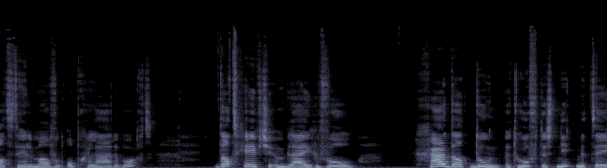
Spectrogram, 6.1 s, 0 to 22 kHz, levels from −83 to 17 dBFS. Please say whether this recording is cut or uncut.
uncut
